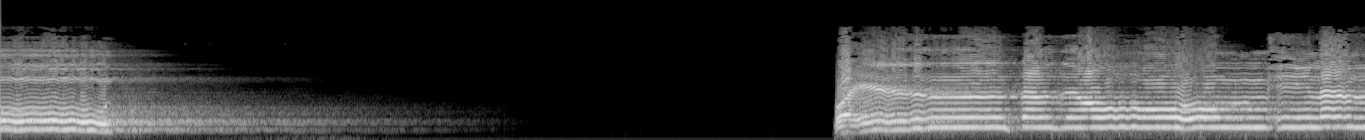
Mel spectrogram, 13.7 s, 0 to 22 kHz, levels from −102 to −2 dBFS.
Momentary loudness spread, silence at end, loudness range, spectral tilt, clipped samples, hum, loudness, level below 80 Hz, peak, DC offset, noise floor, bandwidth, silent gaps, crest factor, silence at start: 9 LU; 0 s; 10 LU; -4 dB/octave; under 0.1%; none; -18 LUFS; -72 dBFS; -6 dBFS; under 0.1%; -86 dBFS; 11 kHz; none; 16 dB; 0 s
